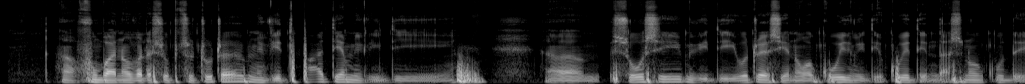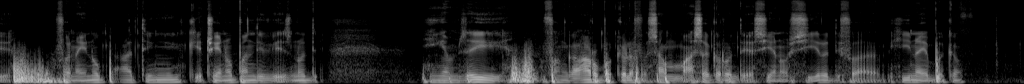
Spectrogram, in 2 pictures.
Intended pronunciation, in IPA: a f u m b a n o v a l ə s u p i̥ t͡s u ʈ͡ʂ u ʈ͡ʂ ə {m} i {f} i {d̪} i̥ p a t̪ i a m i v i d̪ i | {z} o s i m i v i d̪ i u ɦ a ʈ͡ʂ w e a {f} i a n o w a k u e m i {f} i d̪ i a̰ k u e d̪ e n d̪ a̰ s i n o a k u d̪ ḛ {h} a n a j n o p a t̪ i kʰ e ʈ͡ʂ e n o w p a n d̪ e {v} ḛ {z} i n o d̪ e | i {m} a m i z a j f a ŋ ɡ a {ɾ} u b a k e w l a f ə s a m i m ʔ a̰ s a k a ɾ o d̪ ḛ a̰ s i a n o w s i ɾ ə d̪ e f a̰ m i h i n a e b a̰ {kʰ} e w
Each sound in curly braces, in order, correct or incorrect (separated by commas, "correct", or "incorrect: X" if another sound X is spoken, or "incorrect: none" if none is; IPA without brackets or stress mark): correct, incorrect: v, correct, incorrect: s, incorrect: s, incorrect: v, incorrect: f, correct, correct, incorrect: ɲ, correct, incorrect: k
